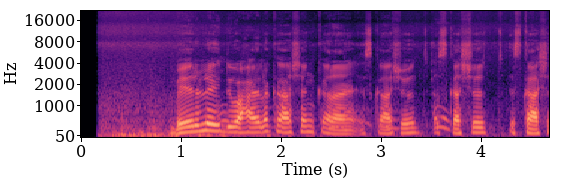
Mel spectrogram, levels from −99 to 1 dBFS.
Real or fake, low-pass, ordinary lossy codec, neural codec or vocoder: fake; none; none; vocoder, 44.1 kHz, 128 mel bands every 256 samples, BigVGAN v2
